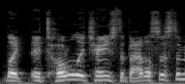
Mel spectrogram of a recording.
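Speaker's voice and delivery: normal talking voice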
